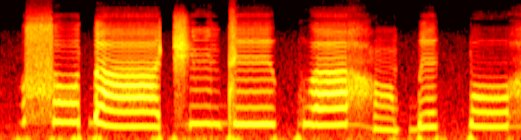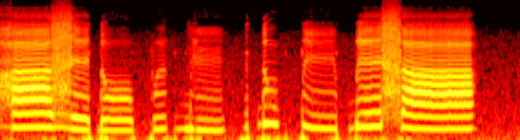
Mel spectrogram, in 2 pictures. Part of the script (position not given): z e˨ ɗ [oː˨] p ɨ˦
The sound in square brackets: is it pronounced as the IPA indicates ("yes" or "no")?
yes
